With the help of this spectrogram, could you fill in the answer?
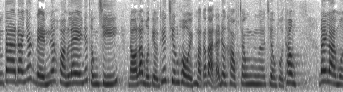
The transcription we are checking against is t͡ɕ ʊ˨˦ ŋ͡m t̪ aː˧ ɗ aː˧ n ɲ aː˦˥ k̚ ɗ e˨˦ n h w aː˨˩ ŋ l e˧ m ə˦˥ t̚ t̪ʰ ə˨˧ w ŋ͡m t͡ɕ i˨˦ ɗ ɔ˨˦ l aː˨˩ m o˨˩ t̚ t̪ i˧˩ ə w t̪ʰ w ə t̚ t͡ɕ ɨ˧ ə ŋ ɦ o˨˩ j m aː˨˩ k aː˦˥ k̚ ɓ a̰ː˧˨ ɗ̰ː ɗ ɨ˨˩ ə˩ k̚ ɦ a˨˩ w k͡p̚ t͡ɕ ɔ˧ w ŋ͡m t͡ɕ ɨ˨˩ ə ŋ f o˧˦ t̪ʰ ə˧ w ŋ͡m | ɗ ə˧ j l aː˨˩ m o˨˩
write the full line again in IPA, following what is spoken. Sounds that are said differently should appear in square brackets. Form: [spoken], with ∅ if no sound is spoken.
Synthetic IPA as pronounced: t͡ɕ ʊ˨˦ ŋ͡m t̪ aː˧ ɗ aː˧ [ŋ] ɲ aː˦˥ k̚ ɗ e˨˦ n h w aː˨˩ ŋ l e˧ [ɲ] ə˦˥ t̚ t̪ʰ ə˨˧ w ŋ͡m t͡ɕ i˨˦ ɗ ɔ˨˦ l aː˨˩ m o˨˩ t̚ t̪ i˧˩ ə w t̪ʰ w ə t̚ t͡ɕ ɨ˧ ə ŋ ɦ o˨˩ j m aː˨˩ k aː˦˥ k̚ ɓ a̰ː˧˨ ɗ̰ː ɗ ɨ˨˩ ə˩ k̚ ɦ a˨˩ w k͡p̚ t͡ɕ ɔ˧ w ŋ͡m t͡ɕ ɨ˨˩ ə ŋ f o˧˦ t̪ʰ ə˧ w ŋ͡m | ɗ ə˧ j l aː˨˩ m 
